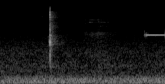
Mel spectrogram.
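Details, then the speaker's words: Air conditioner that will not turn on: a click then one short high beep over room hum, no fan or compressor follows; internal wiring fault. "It won't turn on , right? It beeps once when I turn it"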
